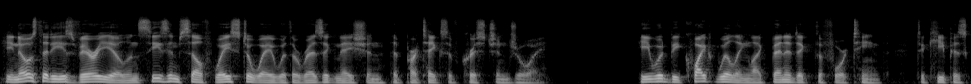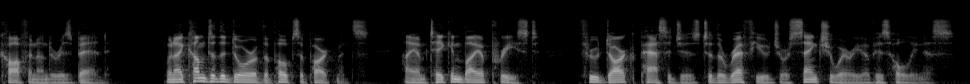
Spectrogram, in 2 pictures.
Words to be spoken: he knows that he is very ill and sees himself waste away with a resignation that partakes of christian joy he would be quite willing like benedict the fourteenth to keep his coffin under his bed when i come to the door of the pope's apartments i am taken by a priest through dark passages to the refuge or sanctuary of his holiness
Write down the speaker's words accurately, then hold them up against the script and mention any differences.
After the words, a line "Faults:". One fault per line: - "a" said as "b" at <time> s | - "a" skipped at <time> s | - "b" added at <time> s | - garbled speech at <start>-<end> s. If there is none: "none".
he knows that he is very ill and sees himself waste away with a resignation that partakes of christian joy he would be quite willing like benedict the fourteenth to keep his coffin under his bed when i come to the door of the pope's apartments i am taken by a priest through dark passages to the refuge or sanctuary of his holiness
Faults:
none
